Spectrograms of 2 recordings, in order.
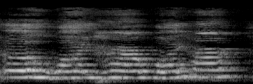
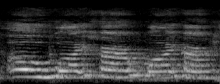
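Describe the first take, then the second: First: Loud, slow mourning wail; mock wailing. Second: Loud, slow wail with a higher pitch; copycat wailing. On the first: Mourners at the casket, loud slow wailing. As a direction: drag out the funeral wail. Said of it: "they yelled and screamed". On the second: Retold or imitated. Cousin at a stranger's funeral, copying the loud wail. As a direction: copy the mourners' wail, stretched out. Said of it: "I was screaming".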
